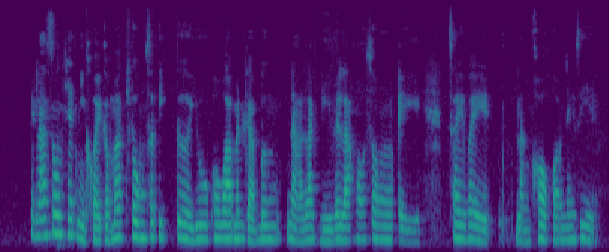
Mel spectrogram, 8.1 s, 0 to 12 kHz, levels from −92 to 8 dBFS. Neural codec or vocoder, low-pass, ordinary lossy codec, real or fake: vocoder, 48 kHz, 128 mel bands, Vocos; 10.8 kHz; none; fake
